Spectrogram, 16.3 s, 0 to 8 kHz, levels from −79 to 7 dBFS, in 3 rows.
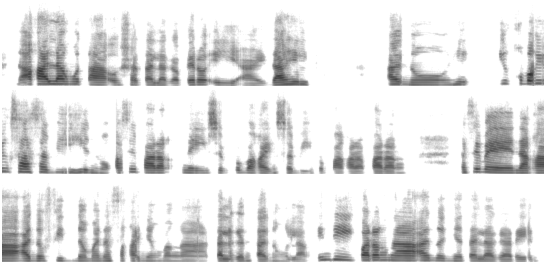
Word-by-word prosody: na 230 Hz, -, +4 dB
akala 245 Hz, 0 st, +9 dB
mo 235 Hz, 0 st, -4 dB
tao 195 Hz, -4 st, +1 dB
siya 200 Hz, -, -5 dB
talaga 165 Hz, -3 st, -3 dB
pero 205 Hz, +1 st, +1 dB
AI 160 Hz, -4 st, -9 dB
dahil 215 Hz, +1 st, +4 dB, 0.8 s
ano, 200 Hz, -2 st, -2 dB
hi 220 Hz, 0 st, -9 dB, 0.3 s
yung 285 Hz, -, -13 dB
kumbaga 295 Hz, +1 st, +5 dB
yung 290 Hz, -1 st, -10 dB
sasabihin 220 Hz, -5 st, -1 dB
mo 160 Hz, -2 st, -13 dB
kasi 210 Hz, +5 st, -5 dB
parang 205 Hz, -2 st, +3 dB, 0.2 s
naiisip 190 Hz, -1 st, -6 dB
ko 205 Hz, -, -9 dB
baka 180 Hz, -4 st, -1 dB
yung 175 Hz, -, -10 dB
sabihin 160 Hz, -3 st, -11 dB
ko 180 Hz, -, -15 dB
paka 160 Hz, -2 st, -4 dB
parang 165 Hz, -1 st, -1 dB, 0.6 s
kasi 220 Hz, +5 st, -4 dB
may 210 Hz, -4 st, +5 dB
na 195 Hz, -1 st, +4 dB
ka 185 Hz, -1 st, +6 dB
ano, 190 Hz, +1 st, 0 dB
feed 195 Hz, -5 st, -12 dB
naman 170 Hz, 0 st, -7 dB
na 180 Hz, -, -6 dB
sa -, -, -13 dB
kanyang 170 Hz, -1 st, -7 dB
mga 155 Hz, -2 st, -9 dB
talagang 170 Hz, 0 st, -2 dB
tanong 155 Hz, -1 st, -5 dB
lang. 150 Hz, +1 st, -10 dB
Hindi 265 Hz, -2 st, -3 dB
parang 235 Hz, 0 st, +3 dB
naano 215 Hz, 0 st, +4 dB
niya 180 Hz, -1 st, -10 dB
talaga 160 Hz, -4 st, -5 dB
rin. 155 Hz, 0 st, -8 dB
195 Hz, 170 wpm, -24 LUFS, 165-220 Hz, 0.8 s, akala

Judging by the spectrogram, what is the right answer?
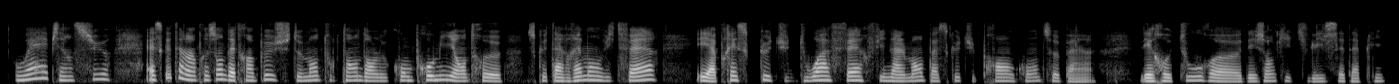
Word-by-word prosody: Ouais, 240 Hz, +8 st, +3 dB
bien 190 Hz, -2 st, -3 dB
sûr. 240 Hz, +4 st, -3 dB, 0.4 s
Est-ce -, -, +3 dB
que 155 Hz, -, -1 dB
tu -, -, -1 dB
as -, -, +5 dB
l'impression 210 Hz, +1 st, +2 dB
d'être 190 Hz, -3 st, +4 dB
un 180 Hz, -, +2 dB
peu 220 Hz, +5 st, -2 dB
justement 190 Hz, -1 st, -2 dB
tout 195 Hz, -, -14 dB
le -, -, -29 dB
temps 190 Hz, 0 st, +1 dB
dans 170 Hz, -3 st, +2 dB
le 160 Hz, -1 st, -2 dB
compromis 200 Hz, +3 st, +2 dB
entre, 165 Hz, +1 st, 0 dB
heu, 155 Hz, -2 st, +3 dB, 0.2 s
ce -, -, -10 dB
que 175 Hz, -, -5 dB
tu 170 Hz, -, -1 dB
as 165 Hz, -, +6 dB
vraiment 185 Hz, +6 st, +2 dB
envie 175 Hz, -3 st, -3 dB
de -, -, -14 dB
faire 195 Hz, +5 st, +5 dB, 0.4 s
et 175 Hz, -2 st, +6 dB
après 200 Hz, +8 st, +3 dB
ce -, -, -7 dB
que -, -, -5 dB
tu 185 Hz, -4 st, -5 dB
dois 195 Hz, +3 st, +4 dB
faire, 190 Hz, -1 st, +1 dB
finalement, 165 Hz, +1 st, 0 dB
parce 155 Hz, -3 st, -5 dB
que -, -, -10 dB
tu 165 Hz, -, -11 dB
prends 165 Hz, 0 st, -2 dB
en -, -, -5 dB
compte, 160 Hz, +3 st, -8 dB
ben, 65 Hz, 0 st, -5 dB, 0.5 s
les 150 Hz, -, +6 dB
retours, 170 Hz, +3 st, -1 dB
heu, 140 Hz, -2 st, +2 dB
des 145 Hz, +1 st, -2 dB
gens 160 Hz, +2 st, -3 dB
qui 165 Hz, 0 st, -12 dB
utilisent 140 Hz, -2 st, -9 dB
cette 150 Hz, -2 st, -5 dB
appli? 150 Hz, +2 st, -8 dB
175 Hz, 225 wpm, -23 LUFS, 155-195 Hz, 0.5 s, as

